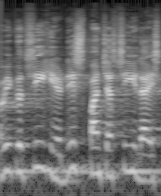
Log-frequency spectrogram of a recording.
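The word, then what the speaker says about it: Pancasila: If you're familiar with that, P A N C A S I L A. Panchasila because they pronounce C as CH. Panchasila which is the official state ideology or philosophical foundation of Indonesia.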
